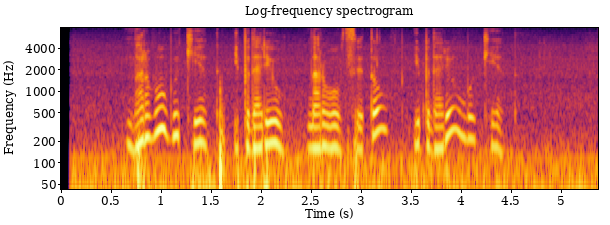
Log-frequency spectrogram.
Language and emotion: Russian, positive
